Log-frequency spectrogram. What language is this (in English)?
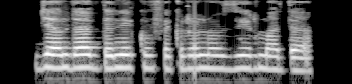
Pashto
